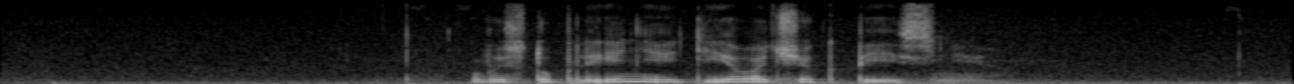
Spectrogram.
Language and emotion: Russian, neutral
